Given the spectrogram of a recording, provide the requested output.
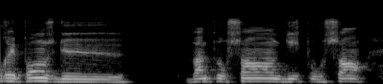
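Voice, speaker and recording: Against a quiet background, a man with an Italian accent speaks at a very slow pace. His intonation is flat and monotone. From Italy. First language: Italian (speaking French). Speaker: prospective franchisee attending session. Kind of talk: Q&A question. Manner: halting, searching for words.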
